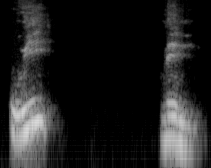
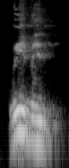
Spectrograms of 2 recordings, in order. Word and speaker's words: women: Então qual que é a melhor pronúncia? A sílaba forte. Wi min. Wim min. Wim min. Women. Letra O com som de I.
